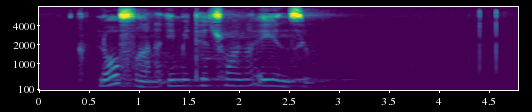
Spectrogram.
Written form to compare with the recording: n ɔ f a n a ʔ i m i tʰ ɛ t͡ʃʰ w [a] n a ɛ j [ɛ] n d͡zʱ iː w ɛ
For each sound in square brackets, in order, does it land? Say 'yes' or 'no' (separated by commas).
yes, no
